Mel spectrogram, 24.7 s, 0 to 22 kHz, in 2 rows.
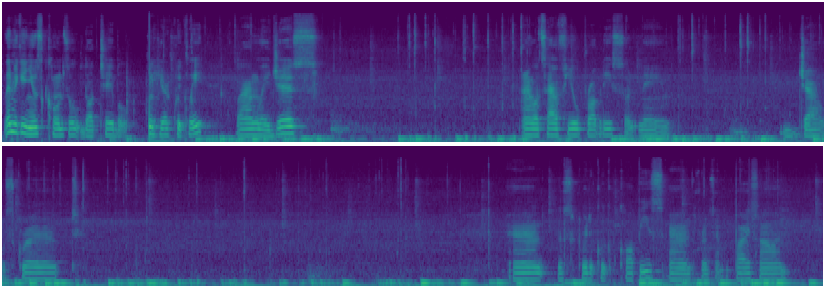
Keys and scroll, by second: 2.2-7.4 typing, 6.9 Return, 8.8-11.3 typing, 12.7-14.8 typing, 14.9 Down, 15.6 shift+Up, 15.7 shift+Up, 16.9 alt+shift+Down, 18.1 alt+shift+Down, 22.7-24.3 typing.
